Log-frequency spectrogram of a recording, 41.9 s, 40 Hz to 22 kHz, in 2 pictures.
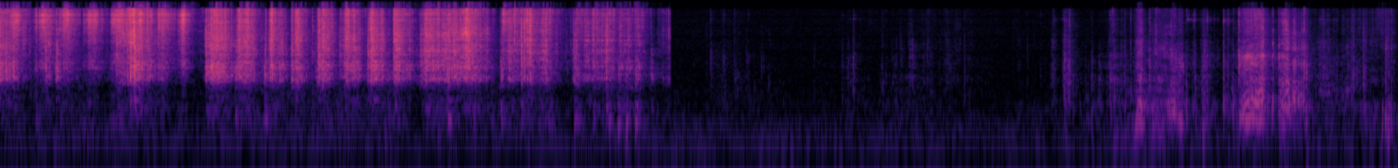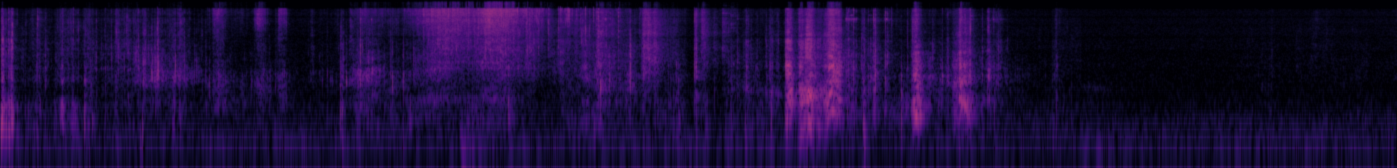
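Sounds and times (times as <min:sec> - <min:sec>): beads rattling: 0:00.0 - 0:10.1, 0:26.4 - 0:32.2.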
